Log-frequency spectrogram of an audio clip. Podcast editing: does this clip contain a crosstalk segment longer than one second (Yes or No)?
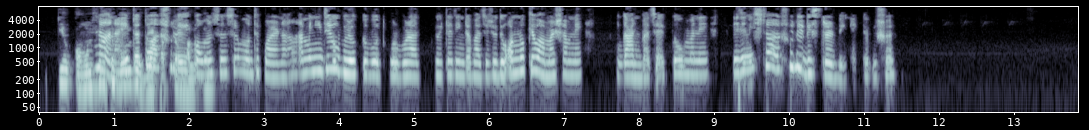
Yes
